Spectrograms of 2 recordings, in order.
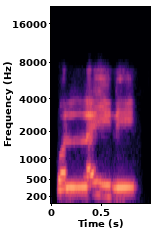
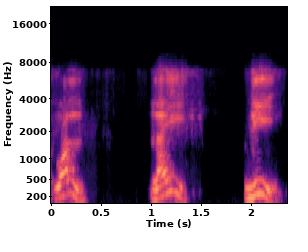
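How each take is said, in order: First: Said in the usual way. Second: "wall", "লাই", "লি" each said apart with a clear pause; broken-up syllables. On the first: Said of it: "ভাঙ্গা উচ্চারণটা একটু চালু করে দিলেই". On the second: Shown as a demonstration. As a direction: break it into three separate pieces, "wall ... লাই ... লি". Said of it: "আগে ভাঙ্গা উচ্চারণ করবেন".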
